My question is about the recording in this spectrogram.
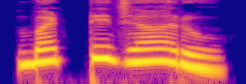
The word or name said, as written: ಬಟ್ಟಿಜಾರು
